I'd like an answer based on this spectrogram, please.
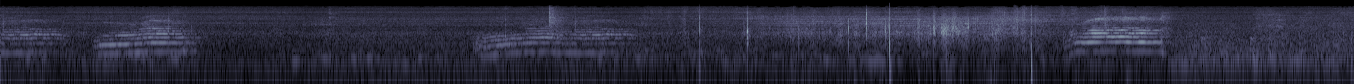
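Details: One of two male Oriental cats "talks" with long, drawn-out meows whose pitch rises, falls and wavers.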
